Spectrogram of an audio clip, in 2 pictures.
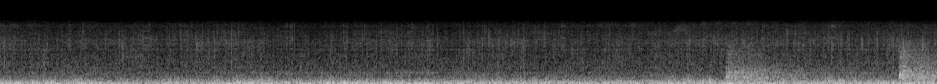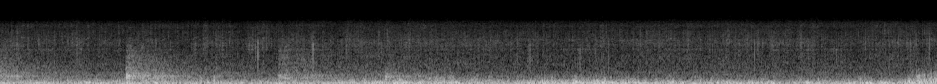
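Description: Wind buffeting the microphone, a steady low rumble. From about seven seconds in, four or five short sounds come through it, about a second and a half apart.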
